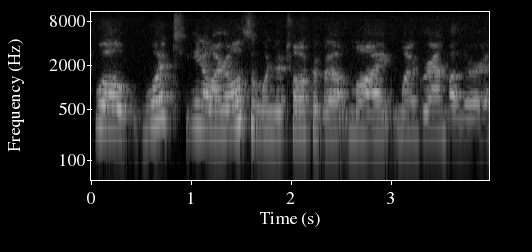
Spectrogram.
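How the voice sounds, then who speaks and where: A woman's voice: on the high side, fairly even intonation, moderate pace, echoey room, dull audio. An older woman from New Jersey, a guest cook explaining recipe steps plainly in a homey, chatty way. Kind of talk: cooking demonstration chat.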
